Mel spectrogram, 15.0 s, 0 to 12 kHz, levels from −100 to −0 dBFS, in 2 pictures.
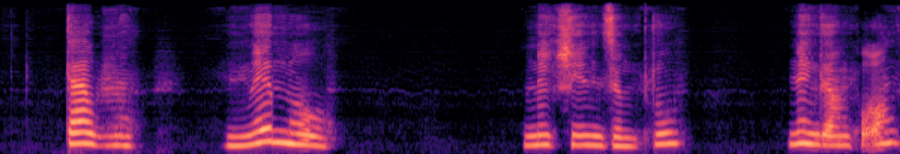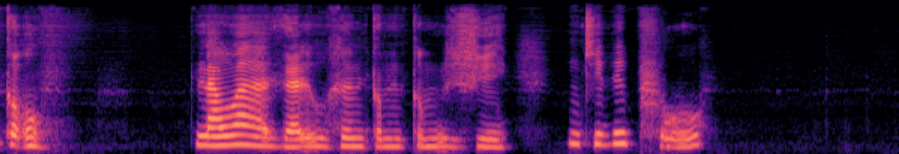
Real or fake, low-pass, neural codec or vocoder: fake; 10.8 kHz; codec, 44.1 kHz, 1.7 kbps, Pupu-Codec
